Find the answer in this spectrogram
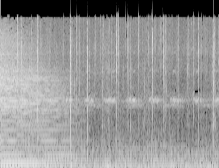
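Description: Advert background music fading out over the first two seconds, leaving a campfire crackling with sharp pops. A short chirp at one steady pitch repeats about three times a second.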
